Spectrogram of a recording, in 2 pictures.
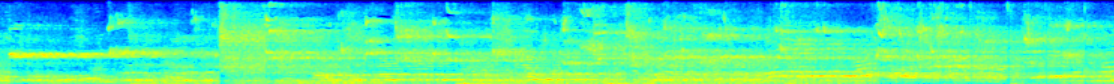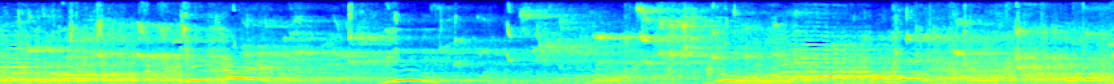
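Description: Basketball bouncing on a sports hall's wooden court during play, with basketball shoes squeaking sharply on the floor a few times in the second half, and players' and spectators' voices echoing in the hall.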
